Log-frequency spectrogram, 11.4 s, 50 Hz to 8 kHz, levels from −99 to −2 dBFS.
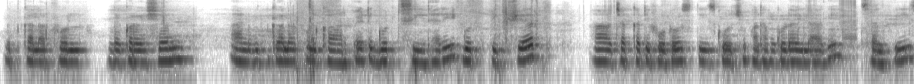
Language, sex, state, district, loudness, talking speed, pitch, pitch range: Telugu, female, Telangana, Nalgonda, -31 LUFS, 110 wpm, 200 Hz, 195-210 Hz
